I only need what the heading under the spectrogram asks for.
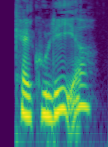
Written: kalkulere

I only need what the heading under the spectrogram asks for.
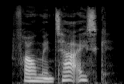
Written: fragmentarisk

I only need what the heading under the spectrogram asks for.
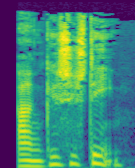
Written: ankesystem

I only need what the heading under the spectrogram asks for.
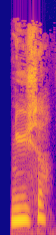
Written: nyser

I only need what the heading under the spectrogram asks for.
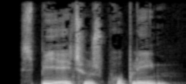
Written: spiritusproblem

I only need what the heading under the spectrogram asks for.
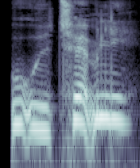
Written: uudtømmelig

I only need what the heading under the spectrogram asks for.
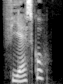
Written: FIASKOERNES

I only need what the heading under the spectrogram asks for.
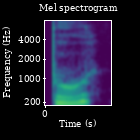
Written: bue

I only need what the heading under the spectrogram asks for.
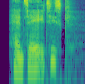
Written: hanseatisk

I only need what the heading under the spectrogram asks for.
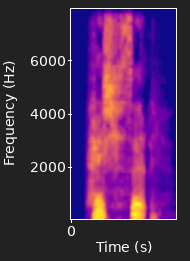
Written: hashsalg

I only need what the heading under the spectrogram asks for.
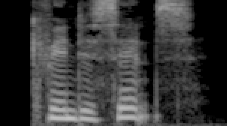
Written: kvintessens

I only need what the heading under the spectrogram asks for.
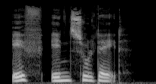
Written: FN-soldat

